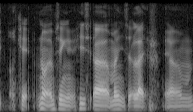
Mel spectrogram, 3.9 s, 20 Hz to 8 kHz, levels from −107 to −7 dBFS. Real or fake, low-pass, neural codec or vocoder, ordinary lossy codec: real; 7.2 kHz; none; none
